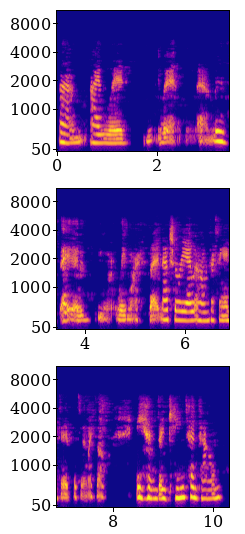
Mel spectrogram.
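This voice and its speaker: Gravelly, tired woman recovering from surgery. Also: on the high side, flat delivery, lo-fi sound. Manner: halting, trailing off mid-thought. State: tired and sore after recent surgery. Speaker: vlogger giving a post-surgery update. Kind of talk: casual rambling video diary.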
